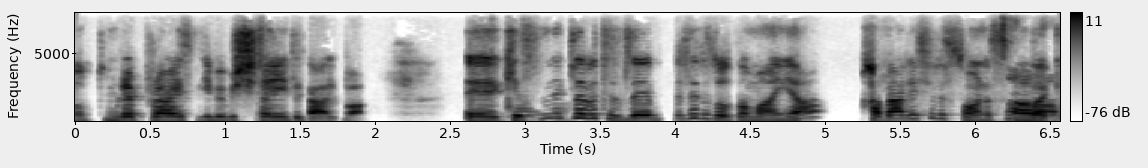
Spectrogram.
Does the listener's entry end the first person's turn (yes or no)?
yes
